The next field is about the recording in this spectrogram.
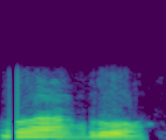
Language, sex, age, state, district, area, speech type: Bodo, male, 60+, Assam, Chirang, rural, conversation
